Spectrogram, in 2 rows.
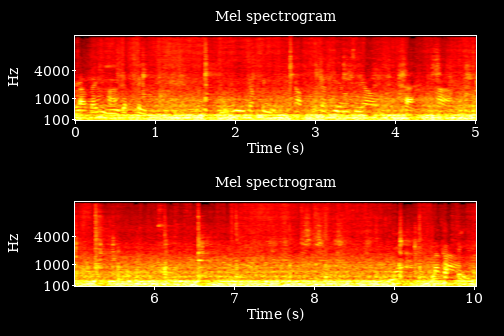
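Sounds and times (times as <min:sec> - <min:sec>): light sizzle: 0:00.0 - 0:10.0
steady low hum: 0:00.0 - 0:10.0
metal spatula scraping a wok: 0:00.2 - 0:09.8.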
